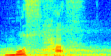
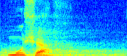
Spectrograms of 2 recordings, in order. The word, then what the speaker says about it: mushaf: Sesungguhnya Quran itu masyhur dengan nama mushaf. Dia punya pronunciation dia kita kena pronounce mushaf. Bila tulis rumi m u s h a fatutnya baca mushaf. Ada orang baca musyaf.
